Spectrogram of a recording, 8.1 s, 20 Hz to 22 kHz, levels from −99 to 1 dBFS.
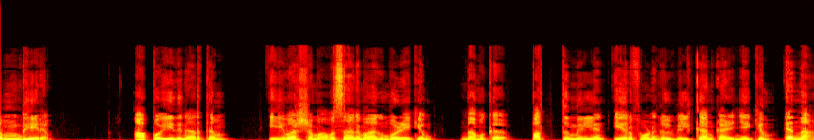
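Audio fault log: Throughout: HE-AAC compression. The speech has most likely passed through a low-rate HE-AAC encoder, with damage fitting a bitrate near 20 kbps. Only the lower spectrum is truly coded, and the treble is synthesised by copying lower bands upward under a coarse envelope. The top end therefore sounds false, because its harmonics no longer line up with those below, and sibilants come out gritty, metallic or lispy. Nothing is present above 14.9 kHz.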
